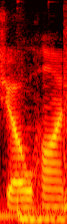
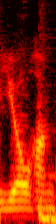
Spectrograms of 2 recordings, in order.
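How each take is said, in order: First: The name begins with a hard J sound. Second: The name begins with a Y sound. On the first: The speaker calls it wrong. "I just don't think Johann is right" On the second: The speaker calls it right. "the J is pronounced like a Y"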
